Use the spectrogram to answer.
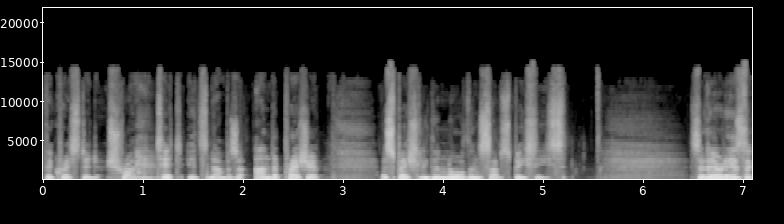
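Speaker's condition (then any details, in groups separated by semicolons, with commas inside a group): No condition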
